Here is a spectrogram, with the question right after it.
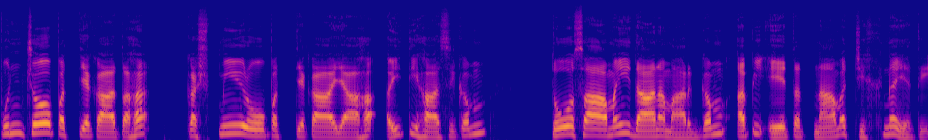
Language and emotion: Sanskrit, neutral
